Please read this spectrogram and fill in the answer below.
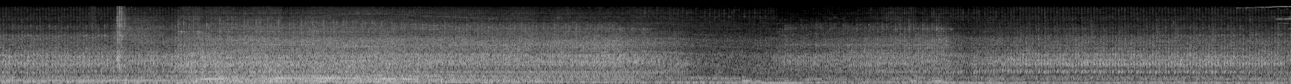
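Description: Automated side-loader garbage truck's diesel engine running at idle, with a sharp click about a second in, then revving up and easing off as the truck moves off.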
